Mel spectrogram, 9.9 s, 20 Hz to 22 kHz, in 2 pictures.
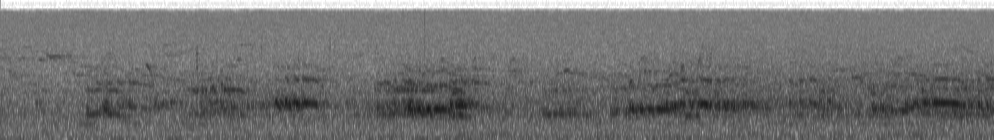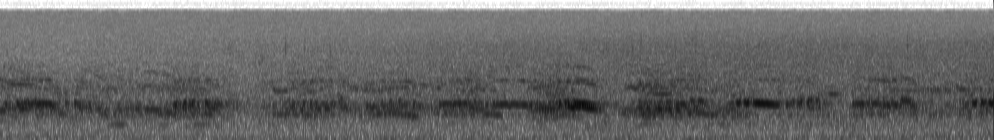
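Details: Migrating common cranes passing in broken groups during bad weather, central France, March 2016 afternoon; a near-continuous chorus of overlapping bugling calls from many birds, rising slightly in loudness toward the end, over a noisy background.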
